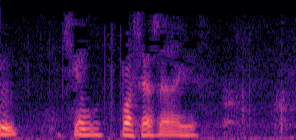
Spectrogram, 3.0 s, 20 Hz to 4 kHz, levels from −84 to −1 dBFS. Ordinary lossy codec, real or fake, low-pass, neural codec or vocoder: MP3, 16 kbps; fake; 3.6 kHz; autoencoder, 48 kHz, 32 numbers a frame, DAC-VAE, trained on Japanese speech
